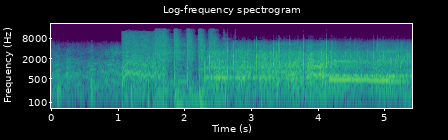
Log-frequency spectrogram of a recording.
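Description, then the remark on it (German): A football stadium crowd in Madrid erupts into loud, sustained cheering at the final whistle as Fuenla win 1-0 against Malaga, after a quieter start, with a few heavy thumps early on and a steady roar of voices continuing to the end. “Hitzige Stimmung, aber auch guter Auswärtssupport von Malaga.”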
